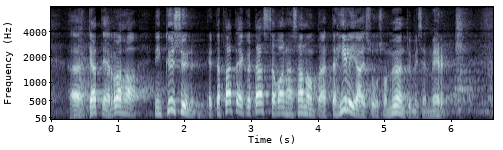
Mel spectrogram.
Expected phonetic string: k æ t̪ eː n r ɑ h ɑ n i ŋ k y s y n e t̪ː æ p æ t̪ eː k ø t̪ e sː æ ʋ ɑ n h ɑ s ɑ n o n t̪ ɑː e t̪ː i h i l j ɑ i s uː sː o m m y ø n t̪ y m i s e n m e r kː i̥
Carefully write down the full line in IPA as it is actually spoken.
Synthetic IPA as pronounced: k æ t̪ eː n r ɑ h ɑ n i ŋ k y s y n e t̪ː æ p æ t̪ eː k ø t̪ æ sː æ ʋ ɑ n h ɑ s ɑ n o n t̪ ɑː e t̪ː æ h i l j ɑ i s uː s o m m y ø n t̪ y m i s e m m e r kː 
